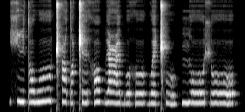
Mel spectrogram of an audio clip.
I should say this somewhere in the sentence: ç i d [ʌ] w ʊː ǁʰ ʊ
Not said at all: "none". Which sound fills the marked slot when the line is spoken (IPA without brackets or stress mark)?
ɔ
